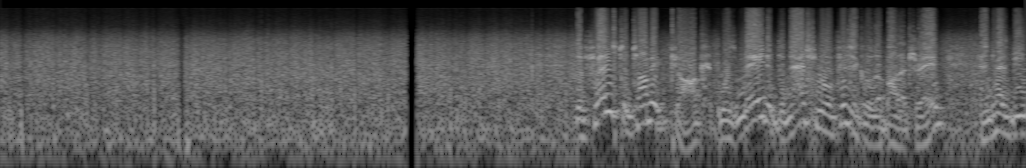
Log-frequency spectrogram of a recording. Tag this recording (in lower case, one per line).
speech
